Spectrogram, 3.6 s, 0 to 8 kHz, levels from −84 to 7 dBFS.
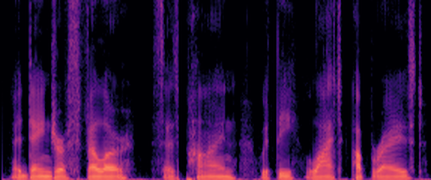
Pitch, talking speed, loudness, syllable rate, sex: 100 Hz, 150 wpm, -22 LUFS, 4.8 syllables/s, male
